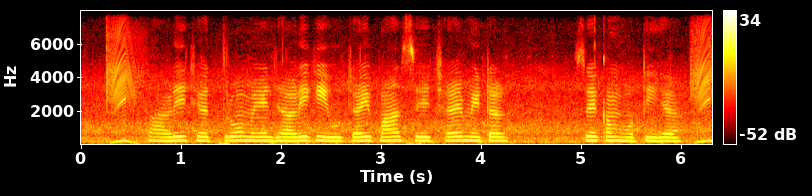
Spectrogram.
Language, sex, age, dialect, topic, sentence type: Hindi, female, 60-100, Kanauji Braj Bhasha, agriculture, statement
